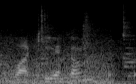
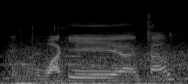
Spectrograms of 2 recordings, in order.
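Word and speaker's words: Wahkiakum: Wakiakum. Wakium. Whack'em. Wakiakam. Kayakam. Wakayakam. Wakayakam. Wakayakam. That's pronounced exactly as it's spelled.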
